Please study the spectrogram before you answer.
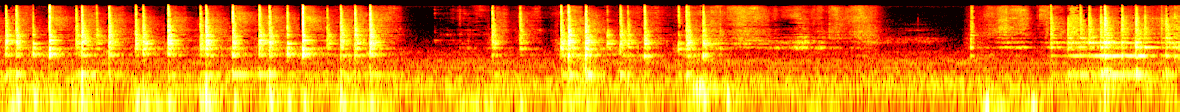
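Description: Long nails of both hands tap quickly on the sides of an unopened, full Jumex Guava Nectar aluminum can, first held tilted and then standing upright. Bright, short clicky taps come in rapid bursts, broken by brief quiet pauses.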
